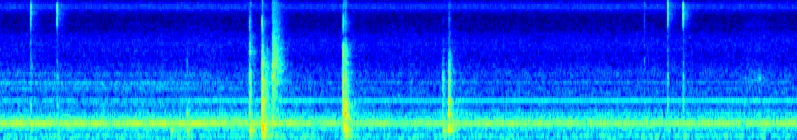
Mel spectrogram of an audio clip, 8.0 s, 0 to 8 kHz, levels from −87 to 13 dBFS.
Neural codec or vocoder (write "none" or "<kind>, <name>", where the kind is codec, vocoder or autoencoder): none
